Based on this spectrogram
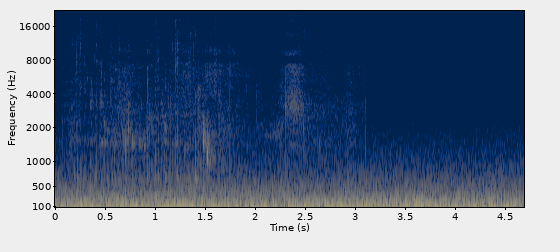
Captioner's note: breathes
